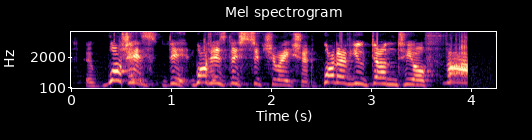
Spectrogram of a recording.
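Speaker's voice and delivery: yell in an acted character voice. Making an intimidation check against a character: in-character yell. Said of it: "I'm gonna yell".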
